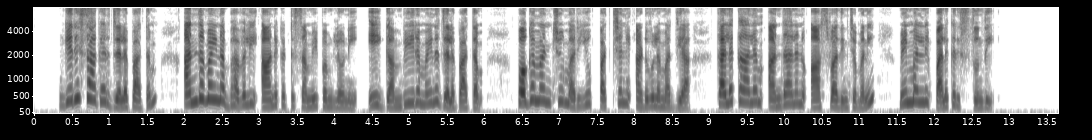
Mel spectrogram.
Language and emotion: Telugu, neutral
